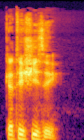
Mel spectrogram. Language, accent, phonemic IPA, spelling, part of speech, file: French, France, /ka.te.ʃi.ze/, catéchiser, verb, LL-Q150 (fra)-catéchiser.wav
- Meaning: to catechise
